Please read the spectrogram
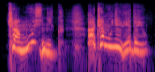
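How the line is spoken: Sighing again. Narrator (Belarusian): Зноў уздыхнуў карась

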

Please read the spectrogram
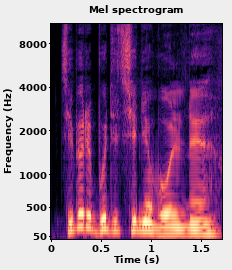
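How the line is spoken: Sighing merchant. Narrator (Belarusian): уздыхнуў купец

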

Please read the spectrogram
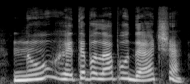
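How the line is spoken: Smiling. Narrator (Belarusian): усміхнуўся настаўнік

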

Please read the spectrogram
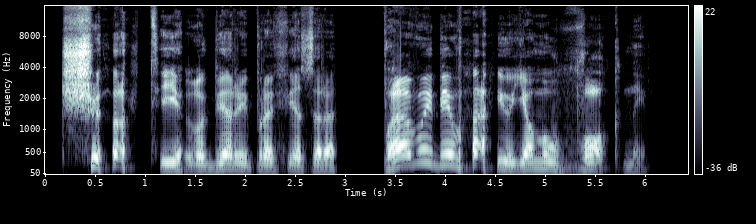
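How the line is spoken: Laughing, muttering to himself. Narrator (Belarusian): засмяяўся і прамовіў сам з сабе

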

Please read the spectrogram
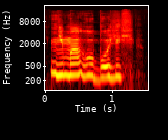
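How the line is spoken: Groaning. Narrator (Belarusian): прыстагнала Ніна

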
